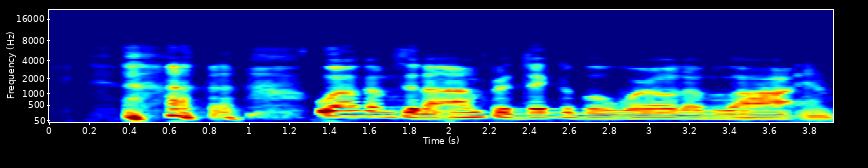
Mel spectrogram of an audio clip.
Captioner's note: laughing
